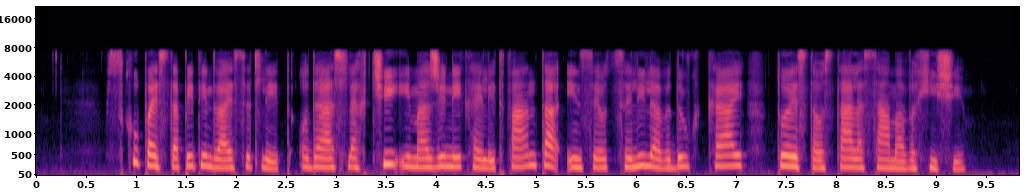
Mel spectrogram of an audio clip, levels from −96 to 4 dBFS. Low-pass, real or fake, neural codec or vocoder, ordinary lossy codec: 7.2 kHz; real; none; none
